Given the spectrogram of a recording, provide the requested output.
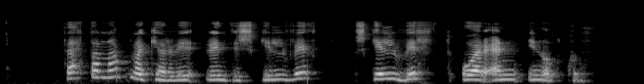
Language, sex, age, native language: Icelandic, female, 60-69, Icelandic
